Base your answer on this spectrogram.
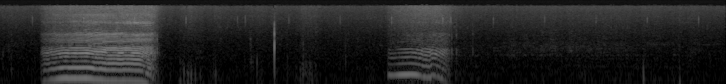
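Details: Small sleeping cat: two drawn-out, buzzy, tonal snores separated by a quiet pause; snoring.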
